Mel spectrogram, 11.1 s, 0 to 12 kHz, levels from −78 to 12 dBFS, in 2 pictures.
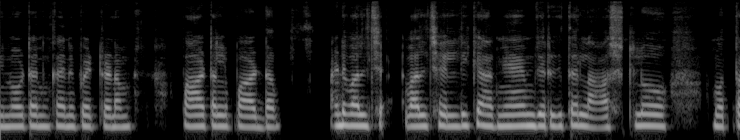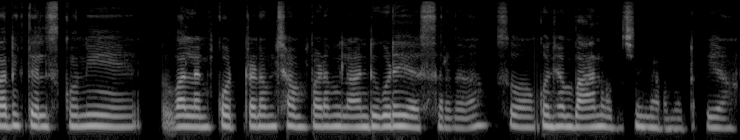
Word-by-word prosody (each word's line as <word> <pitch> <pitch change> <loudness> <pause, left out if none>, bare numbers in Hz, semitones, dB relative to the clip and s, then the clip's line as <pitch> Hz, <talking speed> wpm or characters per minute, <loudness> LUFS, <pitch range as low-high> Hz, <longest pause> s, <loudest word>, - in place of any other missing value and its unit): నోటని 235 0 +1
కనిపెట్టడం. 230 -1 0 0.5
పాటలు 235 0 +2
పాడం. 220 0 +1 0.4
అండ్ 255 +1 +6
వాళ్ళ 245 -1 +5
చె - - -3 0.2
వాళ్ళ 235 0 +5
చెల్లికి 245 +3 +2
అన్యాయం 240 +1 +4
జరిగితే, 240 +1 0
లాస్ట్‌లో 235 +4 -1 0.5
మొత్తానికి 240 +2 0
తెలుసుకొని, 235 +1 0 0.6
వాళ్ళని 225 -1 +2
కొట్టడం, 235 0 0
చంపడం 235 0 0
ఇలాంటివి 230 +1 +1
కూడా 240 0 +4
చేస్తారు 220 -1 -5
కదా! 215 +4 -6 0.2
సో, - - -5 0.2
కొంచెం 235 -1 +1
బాగా 225 - 0
నచ్చిందనమాట. 210 -2 -6 0.2
యాహ్! 200 -1 -13
235 Hz, 140 wpm, -27 LUFS, 225-240 Hz, 0.6 s, అండ్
